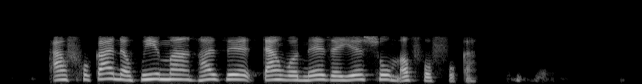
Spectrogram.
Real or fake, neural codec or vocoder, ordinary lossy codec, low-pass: fake; codec, 24 kHz, 0.9 kbps, WavTokenizer, small release; Opus, 32 kbps; 3.6 kHz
